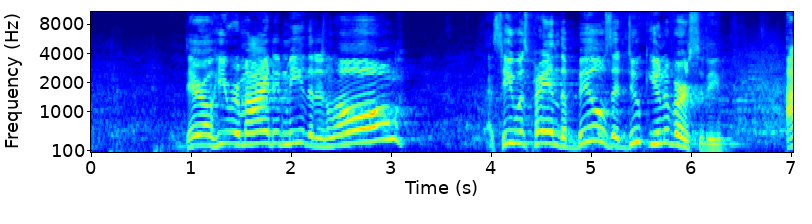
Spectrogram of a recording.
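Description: A man speaks with animation into a microphone, his voice ringing through a large hall.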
